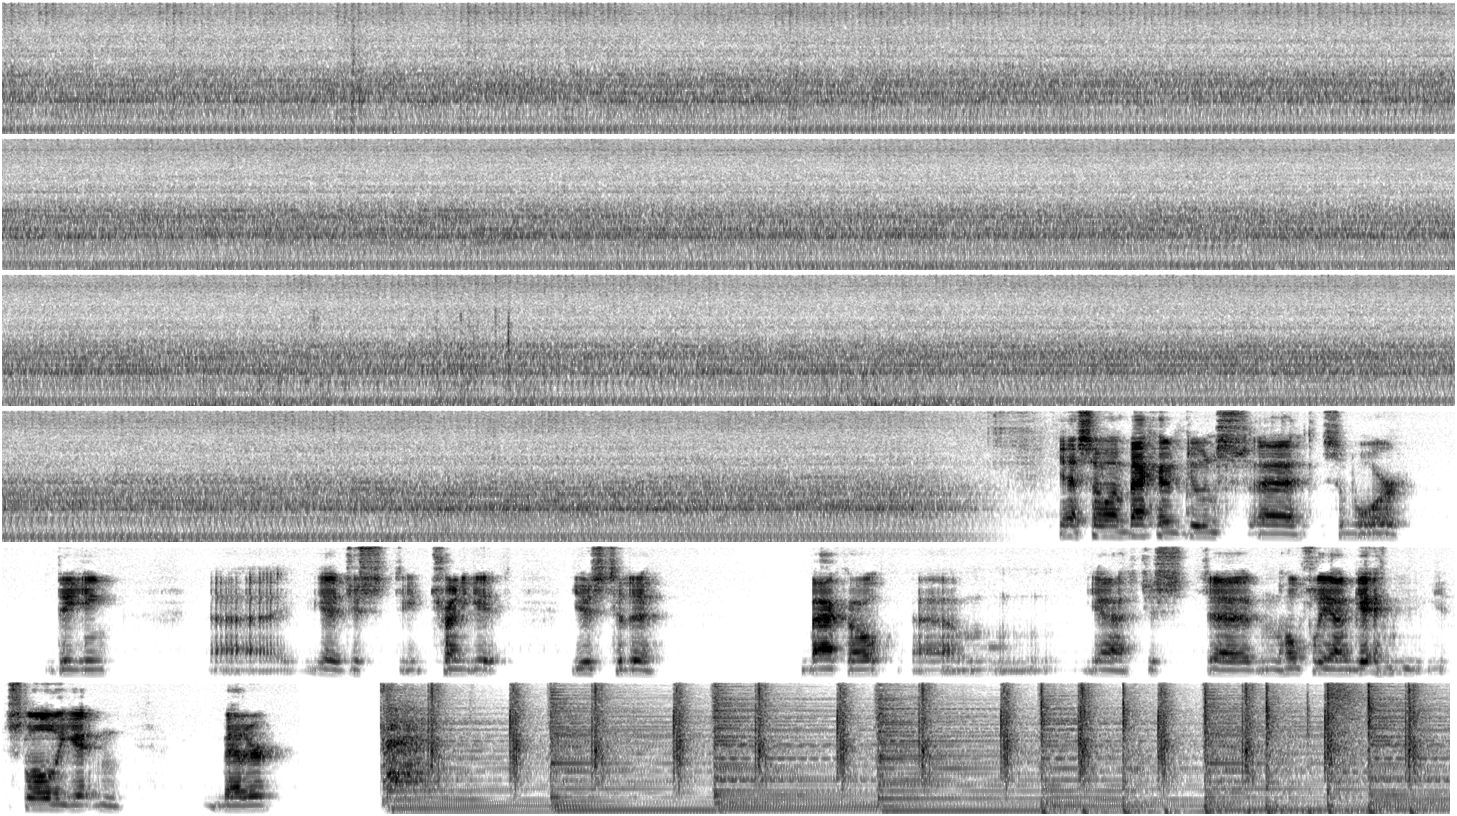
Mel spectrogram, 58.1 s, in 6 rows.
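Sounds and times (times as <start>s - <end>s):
small gas engine running: 0.0s - 36.0s, 51.0s - 58.0s.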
